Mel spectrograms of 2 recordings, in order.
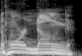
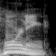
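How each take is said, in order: First: The second syllable sounds like 'ung'. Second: The second syllable sounds like 'ing'. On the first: This follows the written spelling of the name. The speaker calls it wrong. "You said Hornung" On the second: This is how the man himself said his name. The speaker calls it right. "I honestly think he pronounced it Paul Horning"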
